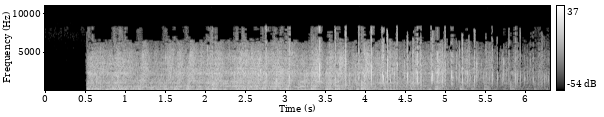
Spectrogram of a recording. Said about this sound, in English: A drumbeat from soldiers in Napoleonic uniforms and broken applause greets the unveiling at the Slavkov or Austerlitz battlefield near Brno on Sunday of a statue featuring a horse rising up at the moment it has been hit by a bullet in battle.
